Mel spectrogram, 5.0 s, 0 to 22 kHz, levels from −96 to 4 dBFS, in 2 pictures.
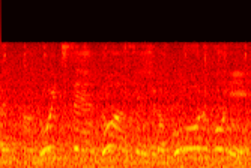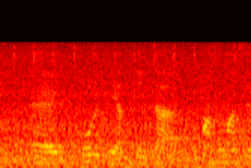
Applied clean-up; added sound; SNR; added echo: none; Ocean; 3 dB; reverberation time 0.8 s.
